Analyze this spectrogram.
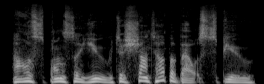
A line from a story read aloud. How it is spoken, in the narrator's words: Ron muttered irritably, but only so Harry could hear him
